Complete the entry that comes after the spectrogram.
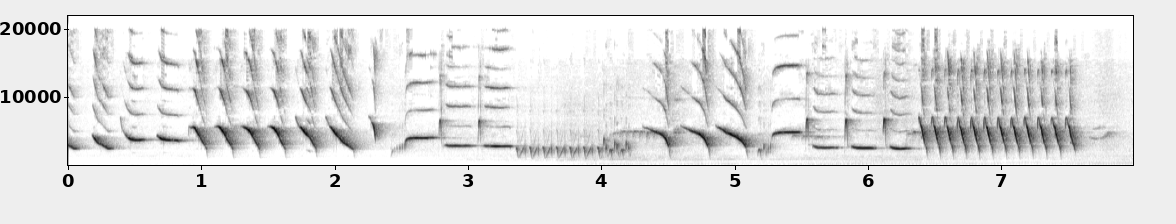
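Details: Master canary song for training other canaries: quick series of downslurred whistles repeated about four per second, a low buzzing roll, more sweeping notes, then a dense high trill before stopping.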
